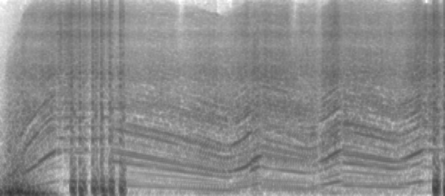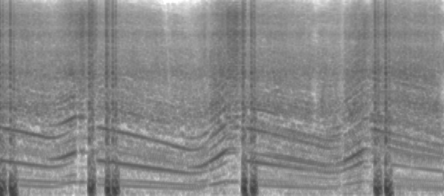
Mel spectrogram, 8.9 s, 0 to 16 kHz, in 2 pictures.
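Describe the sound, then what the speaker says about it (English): A Ferrari F50 in Roblox Midnight Chasers revs repeatedly up to its rev limiter. Rising engine whines climb, then stutter into rapid, choppy limiter bursts, cycle after cycle, loud and close. "as you can definitely hear, the rev limiter is way different from the rest"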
